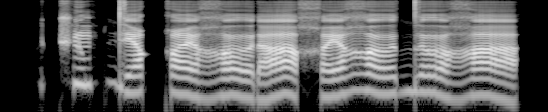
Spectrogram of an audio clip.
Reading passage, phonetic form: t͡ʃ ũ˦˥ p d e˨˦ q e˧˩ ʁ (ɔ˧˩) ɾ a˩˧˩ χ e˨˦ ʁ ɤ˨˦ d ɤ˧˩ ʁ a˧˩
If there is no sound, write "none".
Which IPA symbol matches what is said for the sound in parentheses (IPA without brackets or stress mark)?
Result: ɤ˧˩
